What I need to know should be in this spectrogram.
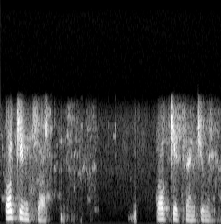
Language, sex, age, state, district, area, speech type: Tamil, female, 18-30, Tamil Nadu, Madurai, urban, conversation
